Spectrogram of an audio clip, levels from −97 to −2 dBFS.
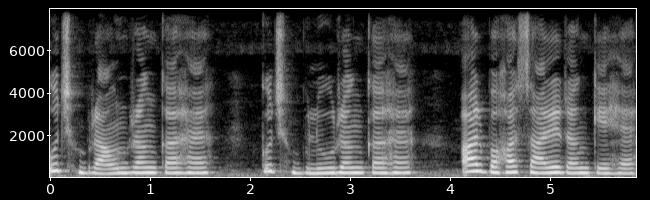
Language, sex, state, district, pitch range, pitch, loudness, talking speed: Hindi, female, Bihar, Katihar, 235-255 Hz, 245 Hz, -18 LUFS, 155 wpm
